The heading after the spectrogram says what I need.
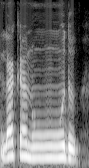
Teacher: देखिए लक़ बहुत लक़ पढ़ना है, लाम को भी मोटा कर देते हैं, काफ को भी मोटा पढ़ देते हैं, क़ौफ बन जाता है ये, इसको बारीक करना है, लकनूद, लकनूद, वाव को बिल्कुल होठ गोल करना है, और दाल पर कलकला करना है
